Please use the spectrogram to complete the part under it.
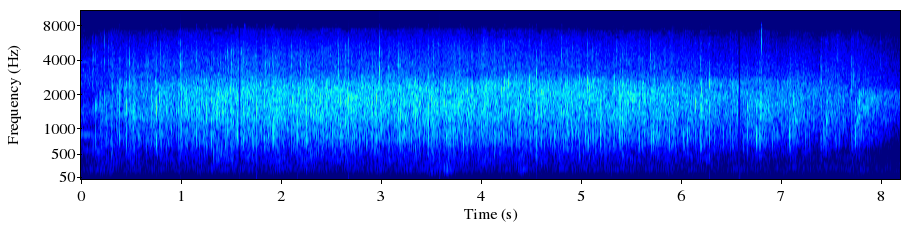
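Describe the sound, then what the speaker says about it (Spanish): A church congregation claps together during a sermon, producing a steady, fairly distant wash of applause that holds evenly for several seconds and then eases. "Dale un aplauso."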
